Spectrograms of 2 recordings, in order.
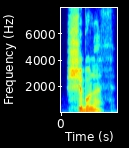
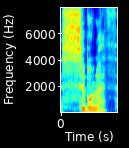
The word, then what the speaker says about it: Shibboleth: If he said no, they would say to him, Say now Shibboleth. But he said Sibboleth, for he could not pronounce it correctly.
